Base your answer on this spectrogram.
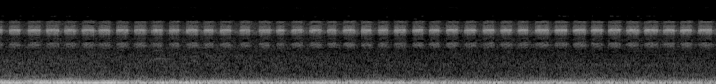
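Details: Italian park atmosphere: cicadas keep up a steady, fast-pulsing metallic buzz high above, while a deep wind rumble fills the low end throughout.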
